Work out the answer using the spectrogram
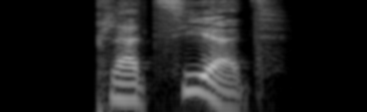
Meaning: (verb) past participle of platzieren; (adjective) placed, seated
- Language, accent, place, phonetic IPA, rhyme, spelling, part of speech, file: German, Germany, Berlin, [plaˈt͡siːɐ̯t], -iːɐ̯t, platziert, adjective / verb, De-platziert.ogg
